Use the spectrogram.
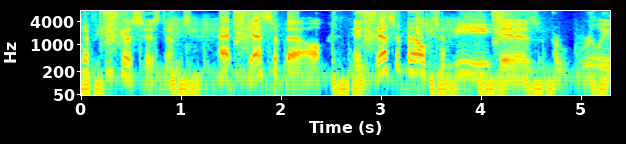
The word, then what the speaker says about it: dcbel: That's sort of part of, more on the down the rabbit hole, but it's pronounced decibel, and we make a home energy station.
